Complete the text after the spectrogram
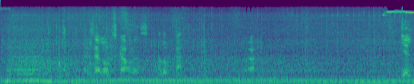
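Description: A car engine drones steadily from inside the car.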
